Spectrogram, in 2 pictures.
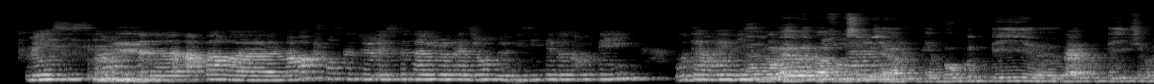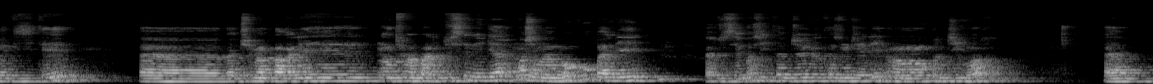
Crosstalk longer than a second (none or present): present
